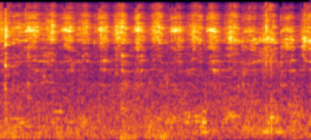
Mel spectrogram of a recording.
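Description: A spoon clinks and scrapes against bowls while food colouring is stirred into papaya in warm syrup, producing a steady, soft rhythmic scraping with light metallic taps throughout.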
